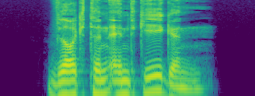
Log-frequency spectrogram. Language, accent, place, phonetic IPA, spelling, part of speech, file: German, Germany, Berlin, [ˌvɪʁktn̩ ɛntˈɡeːɡn̩], wirkten entgegen, verb, De-wirkten entgegen.ogg
- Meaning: inflection of entgegenwirken: 1. first/third-person plural preterite 2. first/third-person plural subjunctive II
